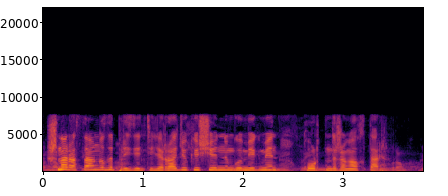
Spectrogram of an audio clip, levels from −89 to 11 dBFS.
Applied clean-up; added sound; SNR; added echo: none; none; none; none.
